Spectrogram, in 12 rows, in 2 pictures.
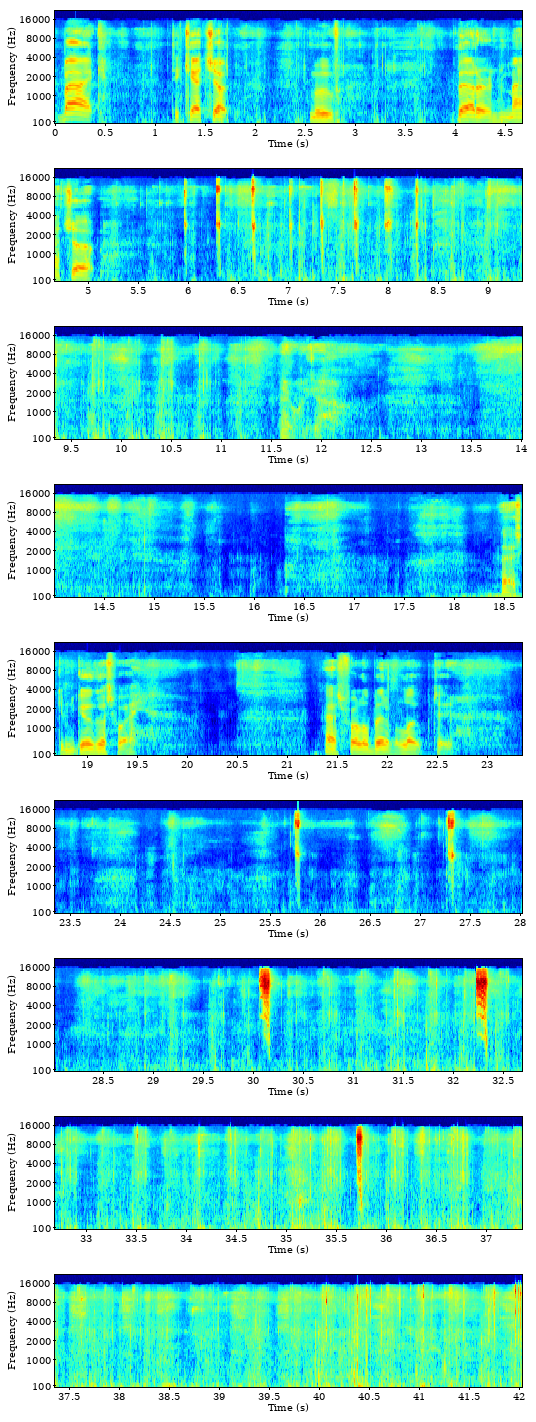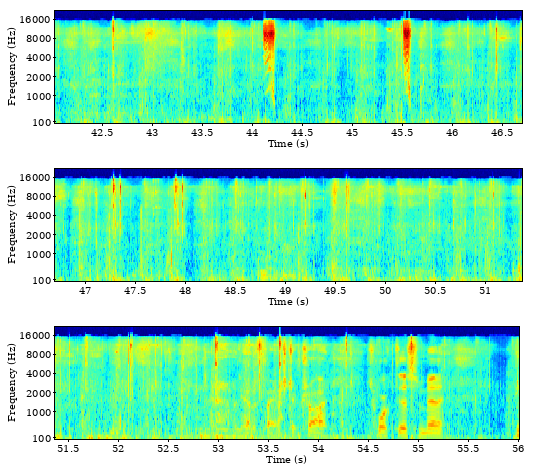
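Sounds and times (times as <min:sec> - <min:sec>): horse hoofbeats on sand: 0:00.0 - 0:56.0.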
